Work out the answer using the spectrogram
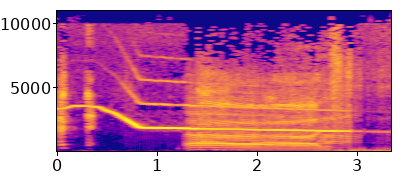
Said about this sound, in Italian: La sgonfio. Si sgonfia.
